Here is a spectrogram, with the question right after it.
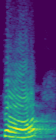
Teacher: तो मेरा जो दोनों दांत है उसके बीच में मेरा जीभ आता है।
